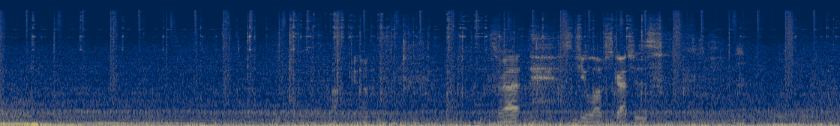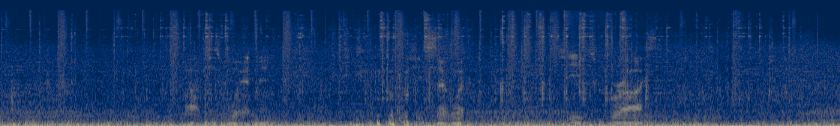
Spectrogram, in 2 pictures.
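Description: A vehicle's body rattles and knocks over a bumpy dirt track.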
